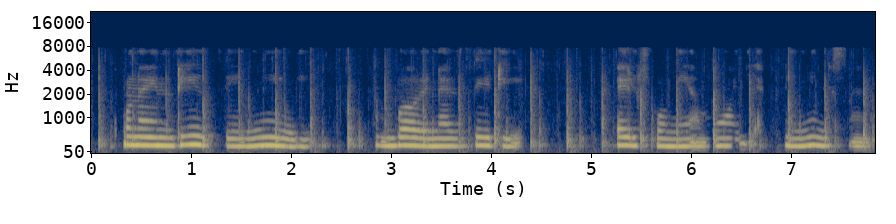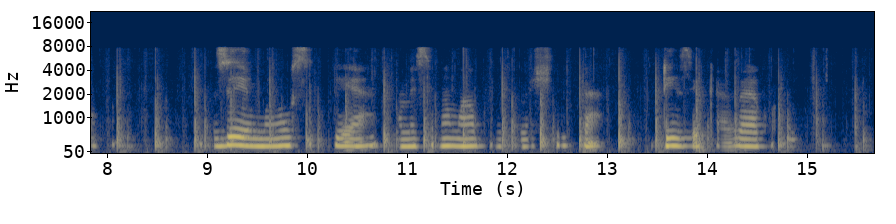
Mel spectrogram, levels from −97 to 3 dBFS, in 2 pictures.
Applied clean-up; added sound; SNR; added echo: none; Run; 17 dB; none.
